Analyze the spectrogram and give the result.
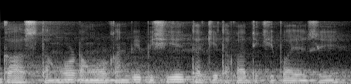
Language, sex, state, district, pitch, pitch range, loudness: Nagamese, male, Nagaland, Dimapur, 100 Hz, 95-105 Hz, -16 LUFS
